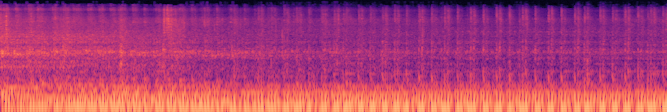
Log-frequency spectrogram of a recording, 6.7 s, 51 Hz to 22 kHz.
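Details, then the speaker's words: Newly built 3SGTE turbo engine in a TE27 with Haltech, first start after priming the oil pump, no coolant in yet: loud, steady idle with an even low exhaust beat around four pulses a second, no knocking or ticking; normal idle. "It fires up under its own power. It sounds good."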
